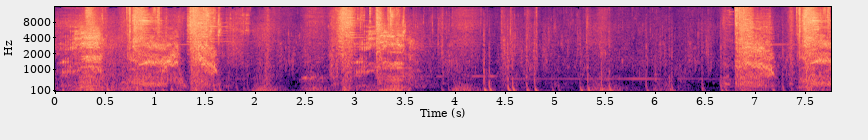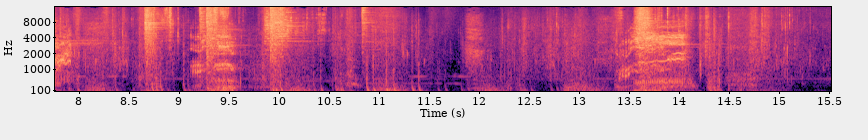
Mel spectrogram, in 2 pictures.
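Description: A sword slashes and strikes a bear.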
